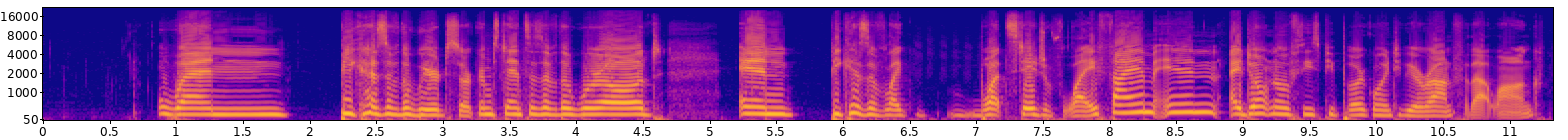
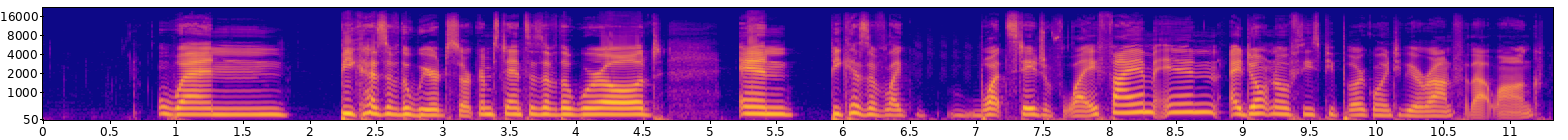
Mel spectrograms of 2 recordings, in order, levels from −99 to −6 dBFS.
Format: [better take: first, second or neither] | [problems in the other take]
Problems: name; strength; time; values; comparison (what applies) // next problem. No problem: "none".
second | distortion; slight; 6% of the sound clipped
